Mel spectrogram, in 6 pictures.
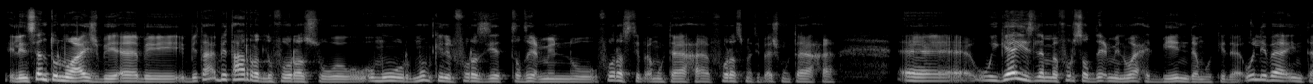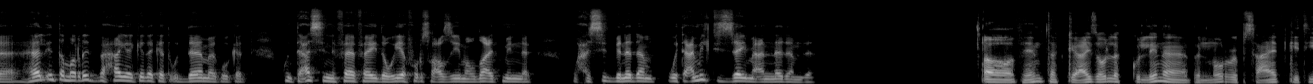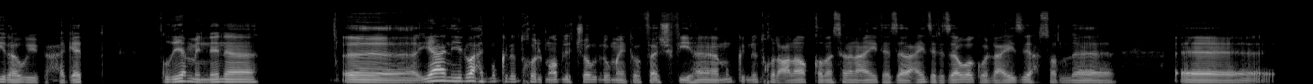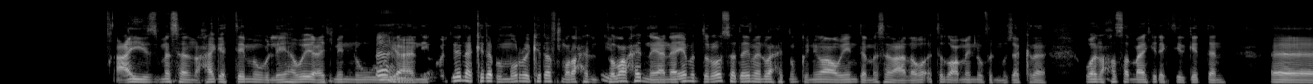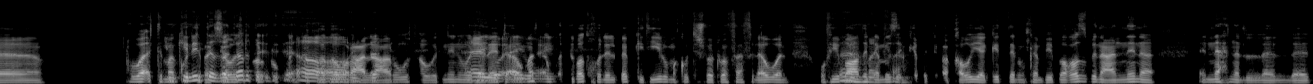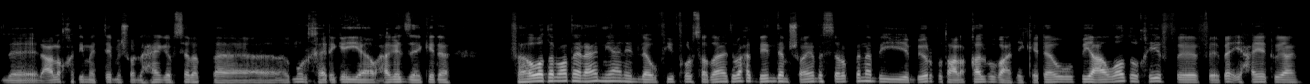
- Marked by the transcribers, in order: tapping
- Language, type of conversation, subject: Arabic, podcast, إزّاي تتعامل مع إحساس الندم على فرص فاتتك؟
